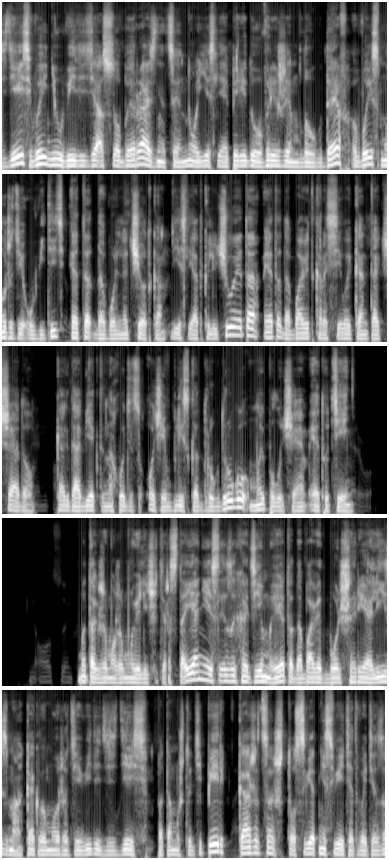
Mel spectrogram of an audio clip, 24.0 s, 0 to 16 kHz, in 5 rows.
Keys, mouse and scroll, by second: 7.4 double click, 9.3 scroll down 1, 12.5-14.2 scroll down 1.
